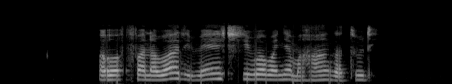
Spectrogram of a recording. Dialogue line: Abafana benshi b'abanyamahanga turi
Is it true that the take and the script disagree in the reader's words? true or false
true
